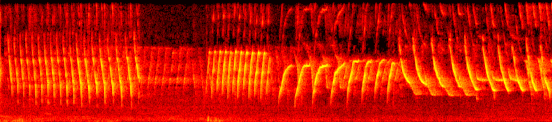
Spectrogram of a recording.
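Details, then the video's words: Long 'ngerek' canary song used as a lure so other canaries start singing: a dense buzzy trill of rapid high notes, a short pause, another trill, then a series of looping swept whistles. "PANCINGAN KENARI GACOR DOR NGEREK PANJANG INI AMPUH BIKIN KENARI LAIN BUNYI"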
